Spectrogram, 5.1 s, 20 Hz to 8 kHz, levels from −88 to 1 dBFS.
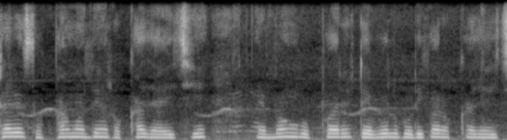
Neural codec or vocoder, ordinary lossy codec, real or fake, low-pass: none; none; real; none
